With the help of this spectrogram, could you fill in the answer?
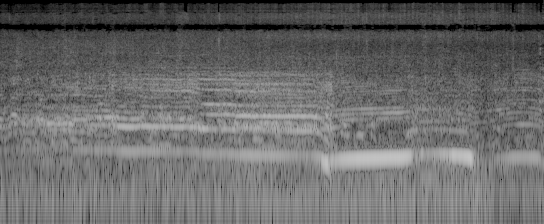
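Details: Raging cattle from Indonesia, one long drawn-out moo with clear stacked harmonics, steady at first, then dipping sharply and swelling louder before fading, with low background rumble.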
